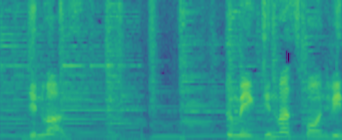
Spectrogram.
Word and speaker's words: Génoise: So many people also call it Genoise, but the actual pronunciation is Genoise.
